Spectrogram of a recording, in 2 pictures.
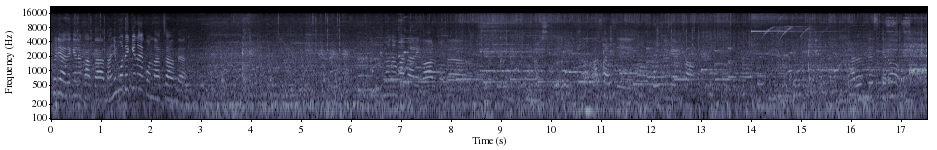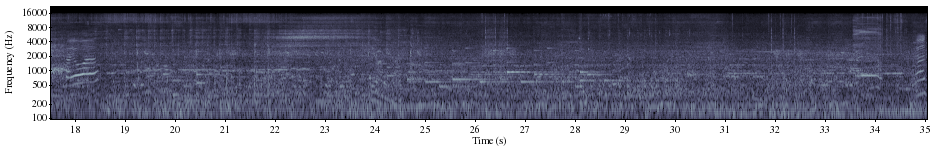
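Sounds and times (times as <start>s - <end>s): pachinko parlour din: 0.0s - 35.0s
gaming machine music and effects: 2.8s - 35.0s.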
